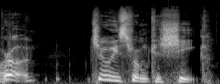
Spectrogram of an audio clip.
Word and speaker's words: Kashyyyk: Yeah, Kashyyyk. – Kashyyyk, yeah. So I well, a freak. – It's like Kashyyyk rhymes with a freak.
